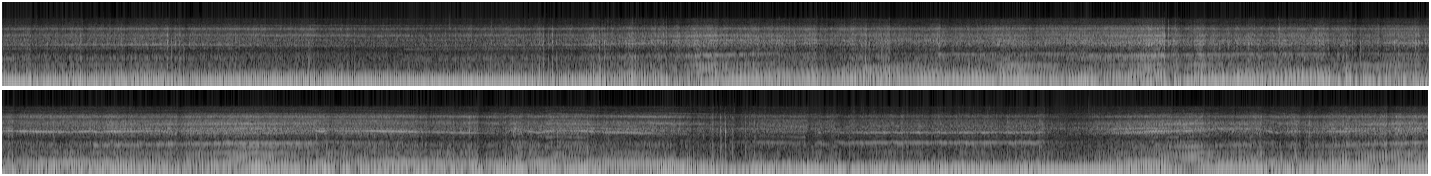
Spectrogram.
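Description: Vehicle engine climbing a mountain road, its pitch rising and falling again and again as it pulls through the bends, over a heavy, steady low rumble.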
